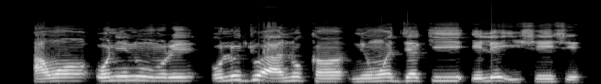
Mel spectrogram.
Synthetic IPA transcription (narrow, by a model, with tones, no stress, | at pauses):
a˨w̃ɔ̃˧o˧nĩ˦nũ˦˨˧ɾe˦o˧lo˦d͡ʒu˦a˦˨˦nũ˦kã˧nĩ˧w̃ɔ̃˦d͡ʒɛ˦ki˦e˧le˦i˨˦ʃe˧e˦ʃe˧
